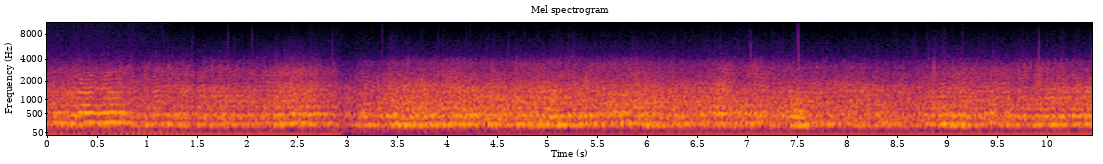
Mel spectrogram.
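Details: Many bees humming together, recorded July 8, 2016: a constant, full buzzing drone with steady low tones layered underneath. It dips briefly in loudness around the third second, then resumes evenly.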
